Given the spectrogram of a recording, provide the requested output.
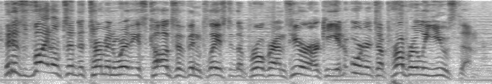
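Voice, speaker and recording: A man's voice: sits high, expressive, fast, a bit bright, soft background music. A man voicing a megalomaniac mad scientist villain who lectures in a grandiose, sneering way, for a fan comic dub.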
